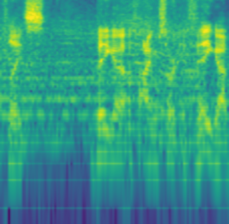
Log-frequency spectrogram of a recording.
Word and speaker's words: Vega: vega if i'm sorry vega vega i know somebody who's called um they are which is written the exact same way so that's why i pronounce it the spanish way i'm not entirely sure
